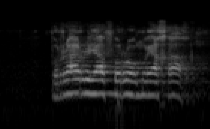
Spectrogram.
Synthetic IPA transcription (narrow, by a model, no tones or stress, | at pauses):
bʊrarɔjafɔrɔmɔjaχaːχɔ̥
